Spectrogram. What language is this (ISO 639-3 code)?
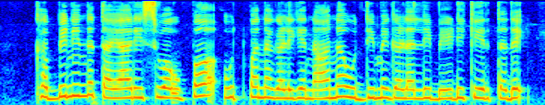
kan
